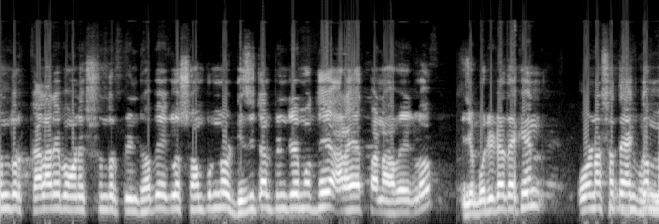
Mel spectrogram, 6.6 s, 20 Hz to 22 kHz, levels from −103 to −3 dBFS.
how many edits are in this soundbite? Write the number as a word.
one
